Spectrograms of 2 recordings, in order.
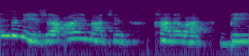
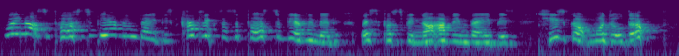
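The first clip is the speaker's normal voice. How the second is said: ordinary talk, nothing marked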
